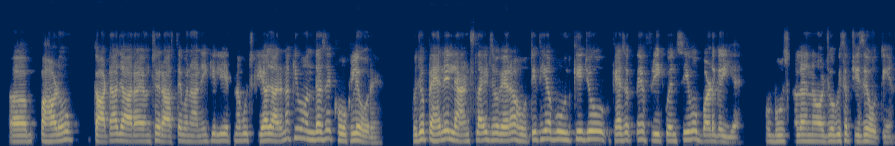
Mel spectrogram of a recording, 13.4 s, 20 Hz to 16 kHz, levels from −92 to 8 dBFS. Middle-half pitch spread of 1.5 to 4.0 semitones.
Yes: average, 3.0 semitones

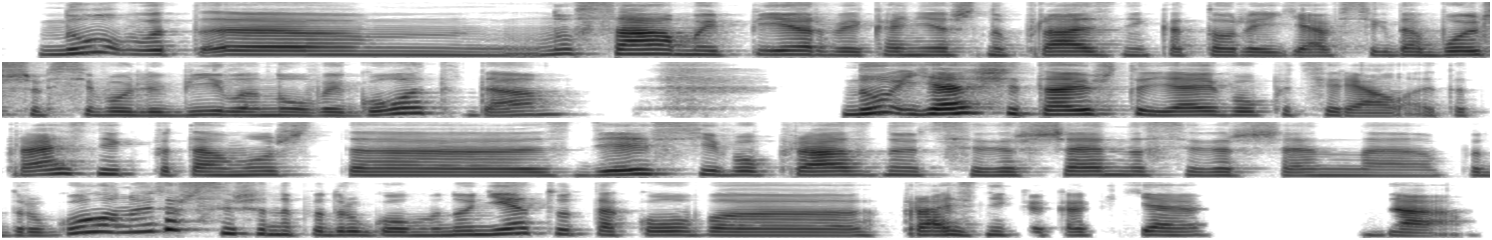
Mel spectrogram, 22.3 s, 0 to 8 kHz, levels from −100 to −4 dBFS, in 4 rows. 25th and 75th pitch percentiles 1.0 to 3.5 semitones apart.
Yes: average, 3.1 semitones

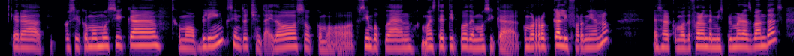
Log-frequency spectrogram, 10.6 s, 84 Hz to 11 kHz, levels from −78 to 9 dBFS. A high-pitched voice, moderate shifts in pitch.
No: high, 195 Hz; narrow, 1.9 semitones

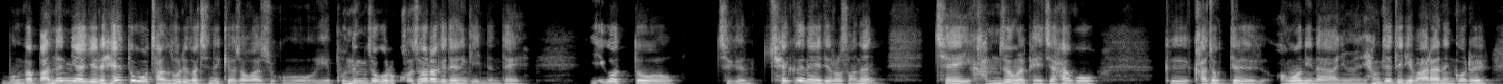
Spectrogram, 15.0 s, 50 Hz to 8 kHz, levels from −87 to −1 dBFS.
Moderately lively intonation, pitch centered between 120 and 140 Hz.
No: wide, 6.3 semitones; low, 135 Hz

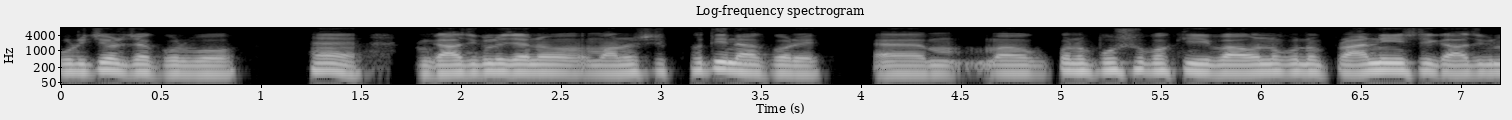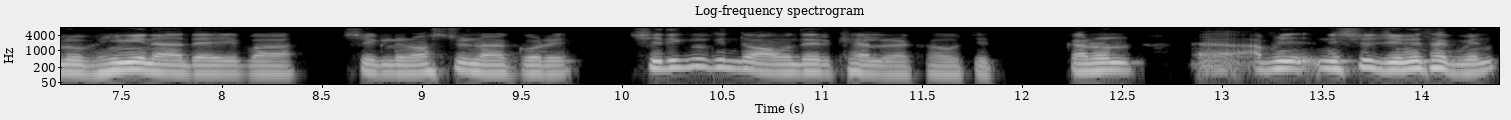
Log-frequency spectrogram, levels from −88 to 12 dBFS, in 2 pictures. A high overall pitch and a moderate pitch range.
No: low, 135 Hz; average, 3.3 semitones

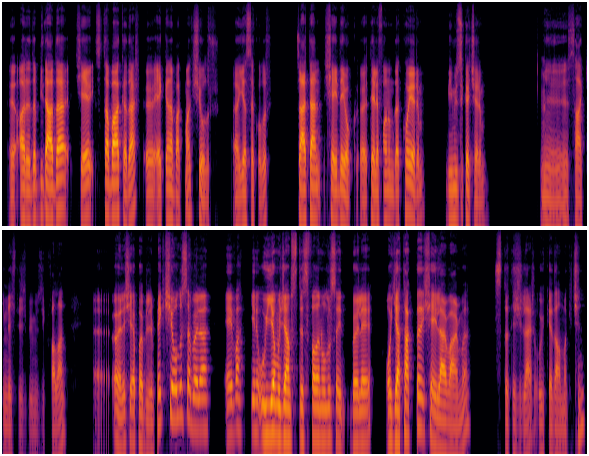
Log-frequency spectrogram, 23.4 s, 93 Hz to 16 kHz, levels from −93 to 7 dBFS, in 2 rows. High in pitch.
No: low, 115 Hz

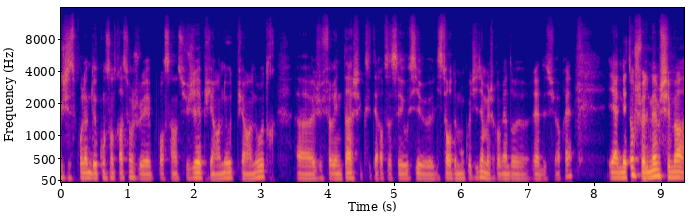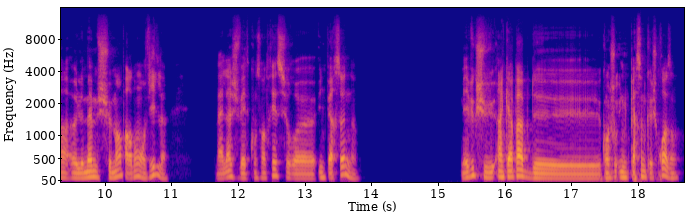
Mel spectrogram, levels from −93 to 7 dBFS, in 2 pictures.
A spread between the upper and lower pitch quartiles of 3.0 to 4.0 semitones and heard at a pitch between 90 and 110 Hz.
Yes: average, 3.3 semitones; low, 100 Hz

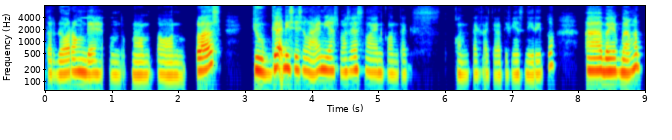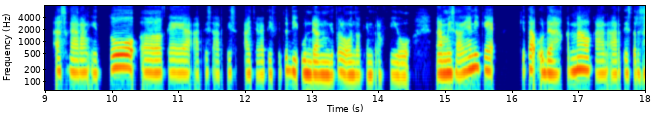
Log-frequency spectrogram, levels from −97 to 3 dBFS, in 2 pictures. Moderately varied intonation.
Yes: average, 3.1 semitones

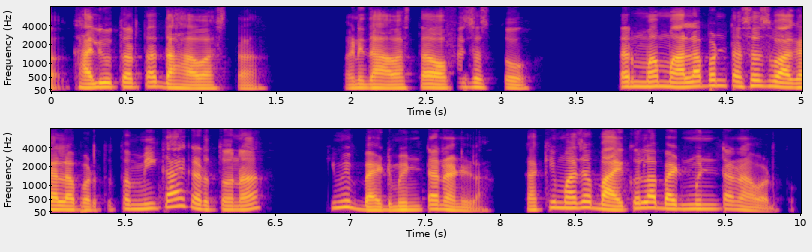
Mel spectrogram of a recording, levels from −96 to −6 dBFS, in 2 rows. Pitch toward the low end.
No: medium, 145 Hz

